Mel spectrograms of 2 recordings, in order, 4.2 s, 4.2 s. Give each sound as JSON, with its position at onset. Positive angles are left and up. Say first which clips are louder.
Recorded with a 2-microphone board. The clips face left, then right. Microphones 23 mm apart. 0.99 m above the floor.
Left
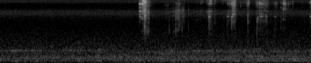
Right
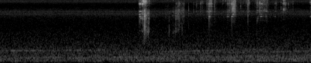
{"t": 1.9, "sound": "keys jangling", "louder": "right 1 dB", "side_deg": -25, "distance_m": 0.6}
